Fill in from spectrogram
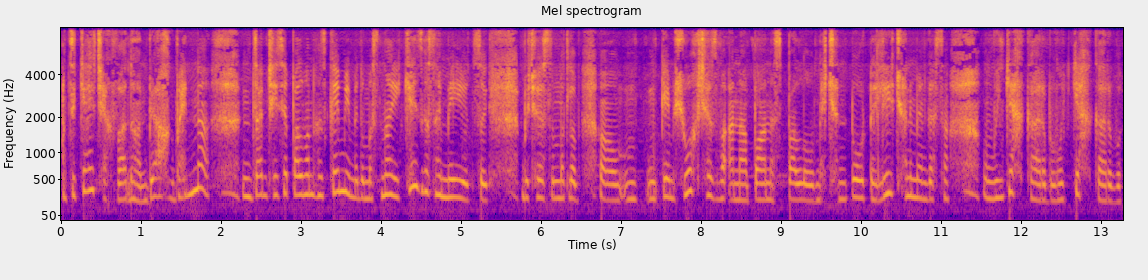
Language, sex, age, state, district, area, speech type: Kashmiri, female, 18-30, Jammu and Kashmir, Bandipora, rural, spontaneous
